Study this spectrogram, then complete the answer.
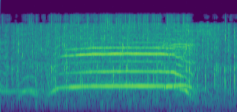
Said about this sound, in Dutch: Op de achtergrond hoort u enthousiaste fans van Elizabeth Warren.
